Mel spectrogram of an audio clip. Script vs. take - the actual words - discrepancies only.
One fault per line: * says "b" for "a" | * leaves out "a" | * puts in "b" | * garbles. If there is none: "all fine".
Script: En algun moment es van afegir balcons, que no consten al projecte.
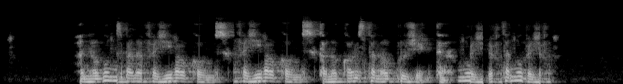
* leaves out "moment"
* puts in "afegir balcons"
* garbles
